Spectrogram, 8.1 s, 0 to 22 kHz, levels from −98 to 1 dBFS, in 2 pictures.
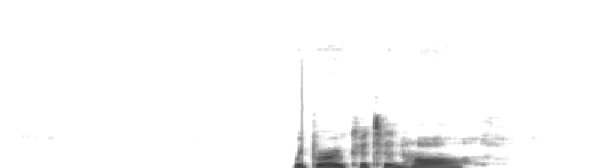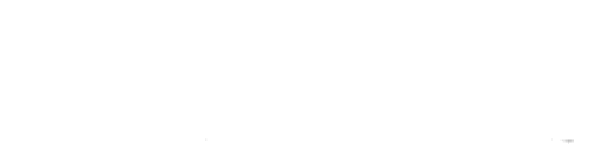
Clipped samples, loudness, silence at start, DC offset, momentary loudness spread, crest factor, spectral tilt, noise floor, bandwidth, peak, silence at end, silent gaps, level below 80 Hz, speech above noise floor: under 0.1%; -29 LUFS; 1.95 s; under 0.1%; 10 LU; 22 dB; -4 dB/octave; under -90 dBFS; 7.2 kHz; -14 dBFS; 4.95 s; none; -82 dBFS; over 62 dB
